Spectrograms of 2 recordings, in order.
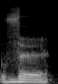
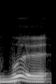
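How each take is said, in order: First: The word starts with a v sound. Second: The word starts with a w sound. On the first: The speaker calls it wrong. "it sounds like ver" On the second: The speaker calls it right. "When you say were"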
